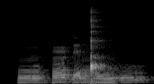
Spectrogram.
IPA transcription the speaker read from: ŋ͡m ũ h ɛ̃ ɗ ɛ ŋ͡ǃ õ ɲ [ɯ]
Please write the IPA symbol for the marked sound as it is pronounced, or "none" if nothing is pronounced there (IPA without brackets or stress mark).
u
